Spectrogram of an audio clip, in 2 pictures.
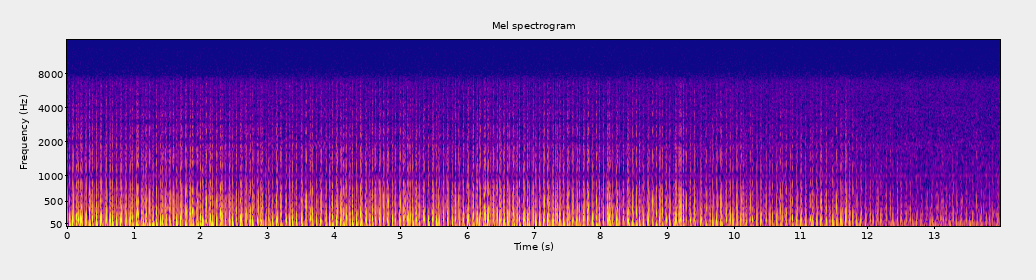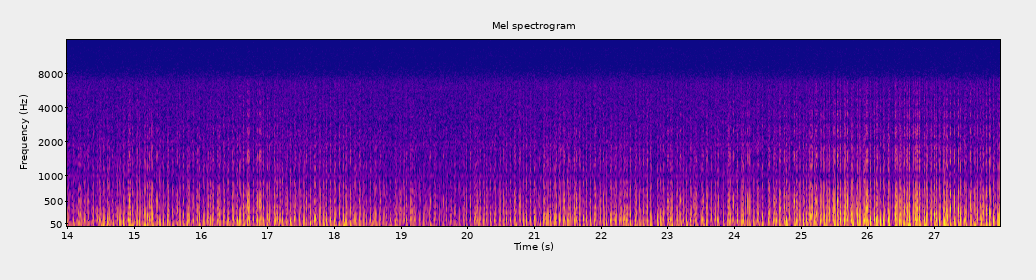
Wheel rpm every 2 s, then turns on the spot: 230, 230, 230, 230, 230, 230, 230, 230, 230, 230, 230, 230, 220, 230.
none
